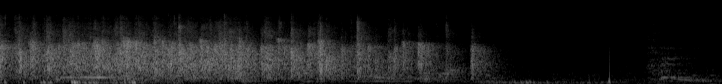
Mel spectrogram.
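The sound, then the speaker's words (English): A crowd applauds with dense, steady clapping for about five seconds, then the sound thins out into a few scattered claps and fades to near quiet. “So why don't you just give him a round of applause while we invite him up.”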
